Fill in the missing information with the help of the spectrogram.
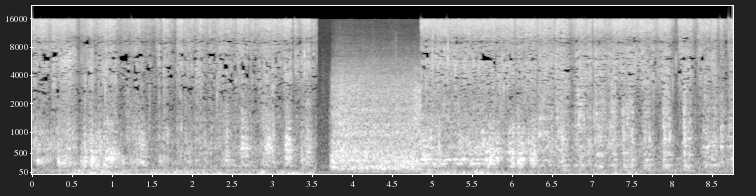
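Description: Jet of water from a garden hose nozzle set to full, spraying onto a motorcycle and splashing off its bodywork and the concrete beneath. The spray runs steadily, with a brief break about three and a half seconds in.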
